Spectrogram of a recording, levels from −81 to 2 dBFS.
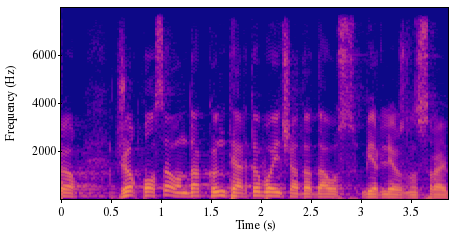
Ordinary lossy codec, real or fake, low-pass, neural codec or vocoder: none; real; none; none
